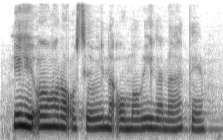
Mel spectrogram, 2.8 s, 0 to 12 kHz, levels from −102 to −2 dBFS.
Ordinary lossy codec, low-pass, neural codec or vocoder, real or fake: none; 10.8 kHz; codec, 24 kHz, 3 kbps, HILCodec; fake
